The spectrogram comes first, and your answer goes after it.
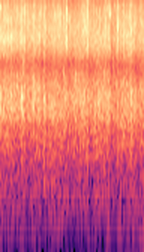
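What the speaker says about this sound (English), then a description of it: "Can we please give our speakers one last round of applause?" A debating chamber audience at the Cambridge Union gives the speakers a final round of applause, a sustained, even wash of many hands clapping.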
